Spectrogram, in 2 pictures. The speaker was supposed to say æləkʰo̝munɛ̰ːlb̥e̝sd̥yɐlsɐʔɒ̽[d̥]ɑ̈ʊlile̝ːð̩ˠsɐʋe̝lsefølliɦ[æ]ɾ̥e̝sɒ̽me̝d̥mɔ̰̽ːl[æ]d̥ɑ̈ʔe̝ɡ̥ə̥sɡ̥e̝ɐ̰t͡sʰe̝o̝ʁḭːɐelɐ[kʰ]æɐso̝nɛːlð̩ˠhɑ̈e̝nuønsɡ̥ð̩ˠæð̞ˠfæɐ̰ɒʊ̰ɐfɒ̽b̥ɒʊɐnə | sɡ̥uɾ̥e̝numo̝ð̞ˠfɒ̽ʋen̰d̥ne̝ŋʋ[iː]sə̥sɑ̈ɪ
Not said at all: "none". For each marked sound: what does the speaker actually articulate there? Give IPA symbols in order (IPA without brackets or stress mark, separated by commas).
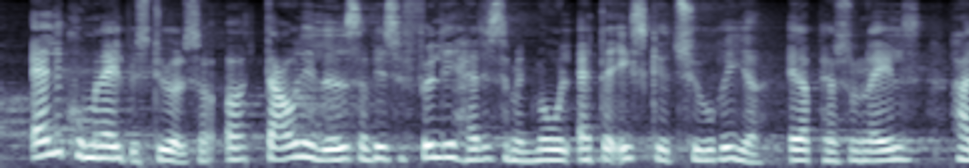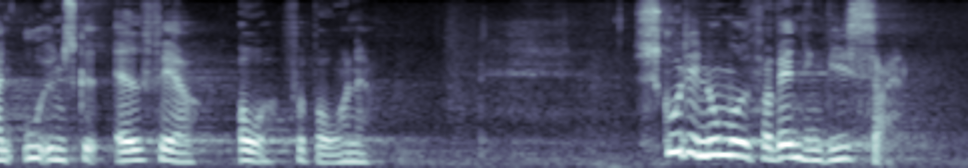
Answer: d̥, æ, æ, pʰ, iː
